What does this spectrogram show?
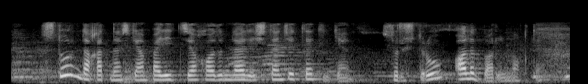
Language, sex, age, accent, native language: Uzbek, female, 19-29, Qashqadaryo, Uzbek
